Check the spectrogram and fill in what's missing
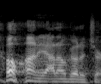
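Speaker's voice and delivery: put-on dismissiveness. Retelling a server's reply to an invitation after dinner, imitating a dismissive reply. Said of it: "she just dismissively went".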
